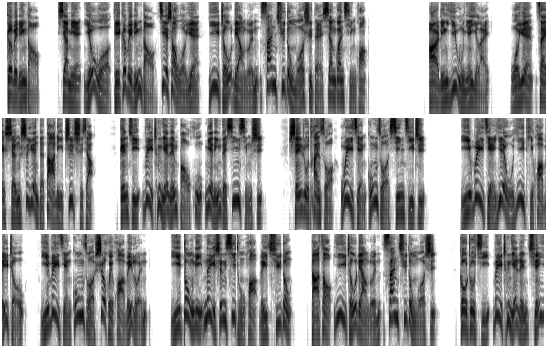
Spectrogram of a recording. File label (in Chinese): 汇报 稳重; 未成年权益保护工作汇报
